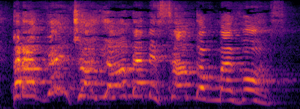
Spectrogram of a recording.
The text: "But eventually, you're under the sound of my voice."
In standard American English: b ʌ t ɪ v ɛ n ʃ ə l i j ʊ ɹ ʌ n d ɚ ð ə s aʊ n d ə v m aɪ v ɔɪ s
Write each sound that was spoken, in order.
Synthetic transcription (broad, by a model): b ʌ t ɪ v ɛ n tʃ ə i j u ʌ n d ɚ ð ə s aʊ n d ə v m aɪ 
